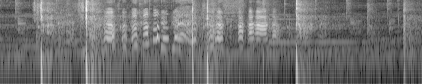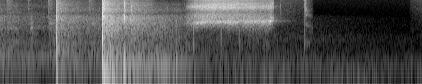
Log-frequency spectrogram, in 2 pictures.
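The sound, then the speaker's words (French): Firecrackers go off in a loose string of about seven sharp, loud bangs spread over several seconds, over a shifting tonal background, ending in a brief hissing fizz before fading out. “Les pétards réunissaient deux de mes passions, le feu et le bruit.”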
